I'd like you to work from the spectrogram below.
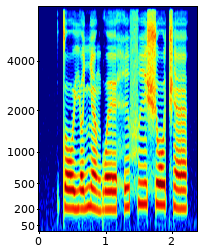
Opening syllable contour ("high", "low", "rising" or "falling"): low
